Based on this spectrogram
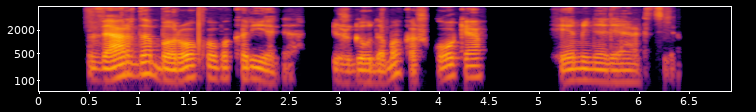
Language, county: Lithuanian, Utena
